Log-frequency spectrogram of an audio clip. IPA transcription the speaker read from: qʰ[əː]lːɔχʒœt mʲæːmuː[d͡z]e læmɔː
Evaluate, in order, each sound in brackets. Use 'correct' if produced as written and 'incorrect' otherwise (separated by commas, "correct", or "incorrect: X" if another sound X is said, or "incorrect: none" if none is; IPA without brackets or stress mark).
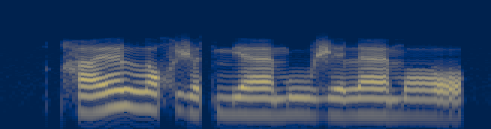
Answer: incorrect: ɛː, incorrect: ʒ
